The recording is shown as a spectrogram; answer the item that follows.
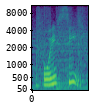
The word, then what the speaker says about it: Boise: the city of Boise says it should be pronounced. And it's Boise.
